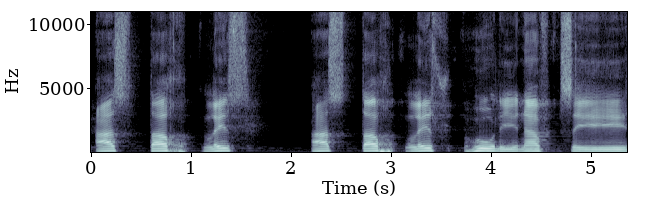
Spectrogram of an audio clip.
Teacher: Kho-nya ya harus mecucu nggih. Karena kho termasuk ada sifat isti'la atau tafhim dengan memoncongkan bibir.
